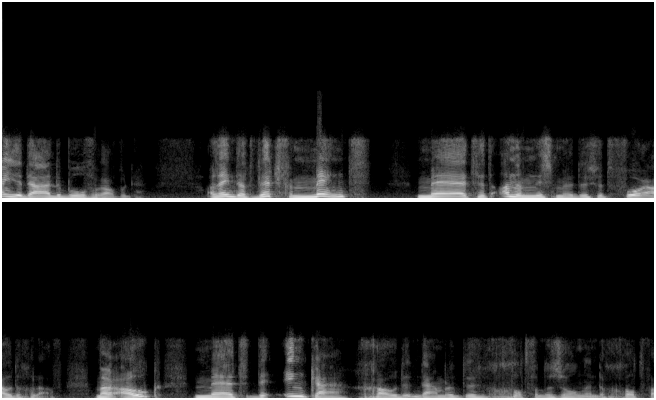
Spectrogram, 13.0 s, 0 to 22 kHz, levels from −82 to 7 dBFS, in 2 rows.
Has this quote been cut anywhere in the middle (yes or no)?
no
